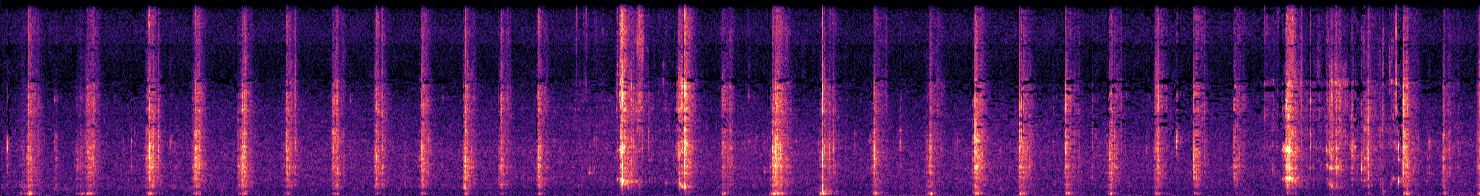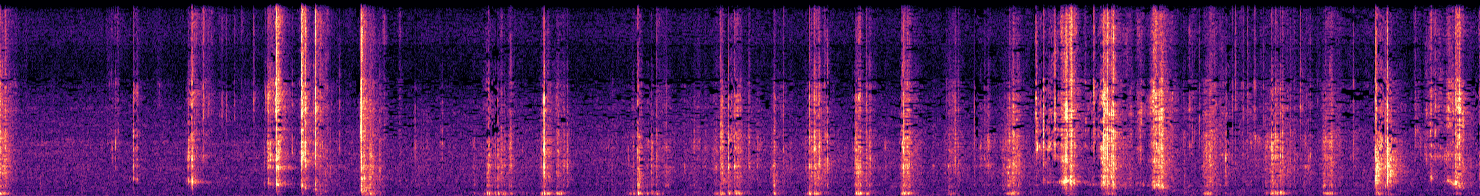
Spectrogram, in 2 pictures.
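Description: Thin pieces of matcha-dusted ice being bitten and crunched close to a clip-on microphone: a steady run of sharp crunches, about two a second.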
